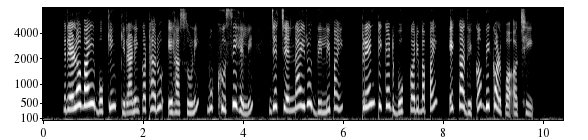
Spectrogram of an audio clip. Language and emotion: Odia, happy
